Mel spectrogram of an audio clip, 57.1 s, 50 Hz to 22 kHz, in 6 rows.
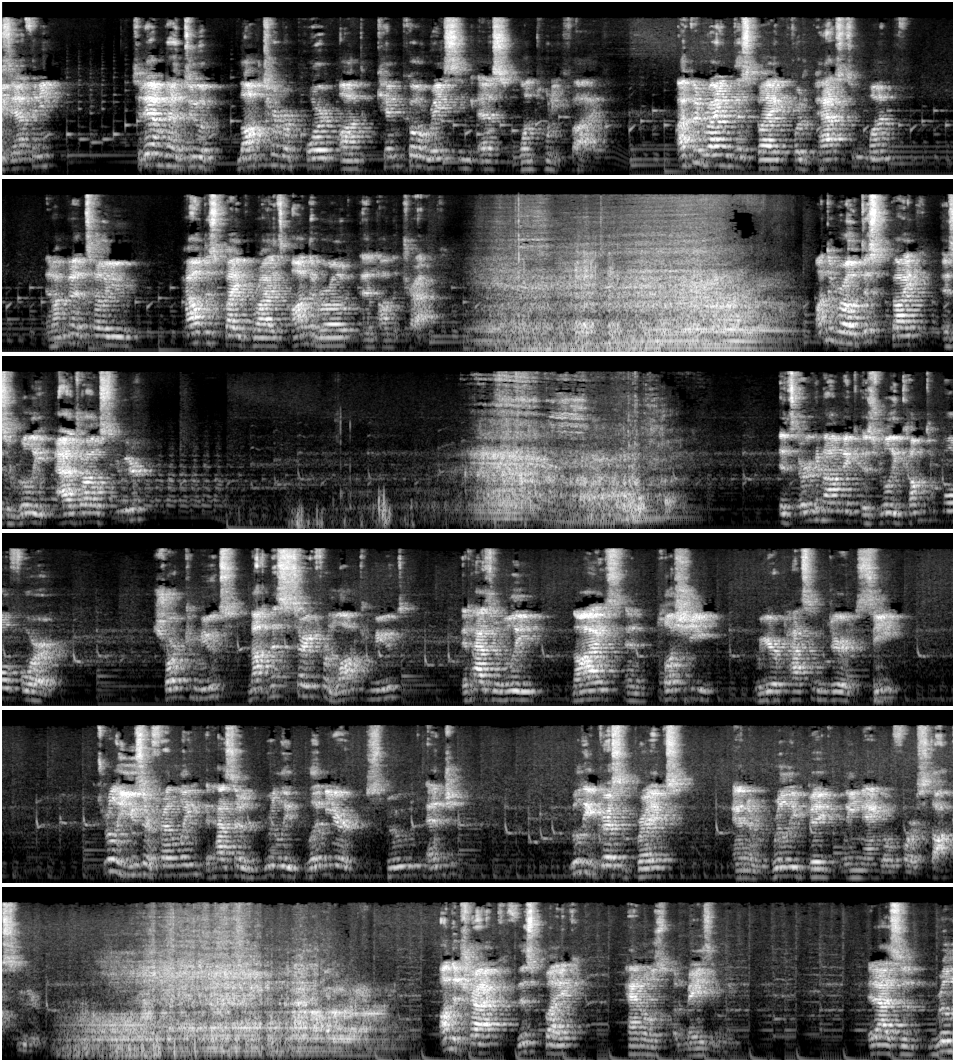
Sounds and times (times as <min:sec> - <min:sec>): Speech: 0:00.0 - 0:00.6, 0:01.3 - 0:06.0, 0:06.8 - 0:09.0, 0:10.0 - 0:13.9, 0:17.6 - 0:20.5, 0:26.8 - 0:29.2, 0:30.1 - 0:37.6, 0:39.0 - 0:42.7, 0:43.7 - 0:48.0, 0:51.9 - 0:55.0, 0:56.2 - 0:57.0
Music: 0:00.0 - 0:57.0.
